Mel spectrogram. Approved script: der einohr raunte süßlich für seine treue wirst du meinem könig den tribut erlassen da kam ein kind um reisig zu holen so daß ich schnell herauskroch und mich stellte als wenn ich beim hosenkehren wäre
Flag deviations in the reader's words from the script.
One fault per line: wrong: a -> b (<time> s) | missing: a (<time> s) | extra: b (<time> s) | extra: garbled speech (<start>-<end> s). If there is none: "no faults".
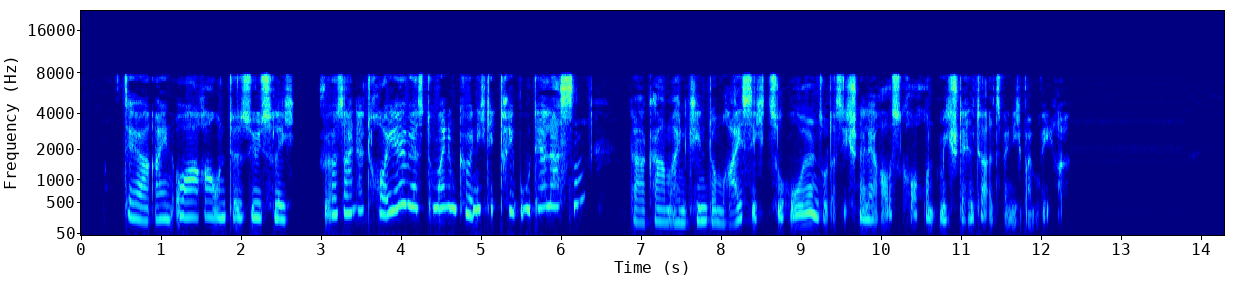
missing: hosenkehren (12.0 s)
